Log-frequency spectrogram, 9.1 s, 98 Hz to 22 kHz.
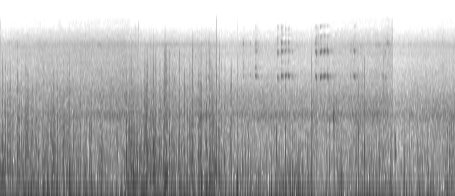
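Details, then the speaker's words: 2008 BMW X5 E70 4.8i while driving: high, thin squeaks from the front end over wind and road rumble, loudest when the brake is pressed and released; grew from occasional faint chirps, brakes suspected. "はいこれ運転していましたらブレーキをするタイミングでよくこの音が聞こえます"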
